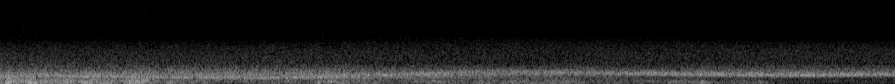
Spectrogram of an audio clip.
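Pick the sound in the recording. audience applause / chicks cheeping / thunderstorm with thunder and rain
thunderstorm with thunder and rain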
